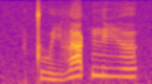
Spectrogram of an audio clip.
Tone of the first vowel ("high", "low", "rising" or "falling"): low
